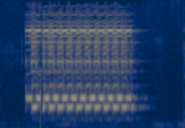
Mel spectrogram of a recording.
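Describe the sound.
A telephone rings once with a bright, trilling burst, rapidly pulsing and lasting about a second, then falls silent with no voices over it.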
